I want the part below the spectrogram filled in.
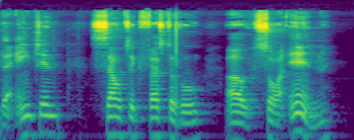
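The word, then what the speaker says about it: Samhain: ancient celtic festival of saw in pronounced saw in meaning end of summer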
